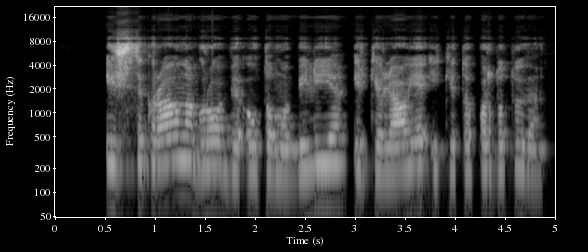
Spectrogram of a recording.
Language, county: Lithuanian, Kaunas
